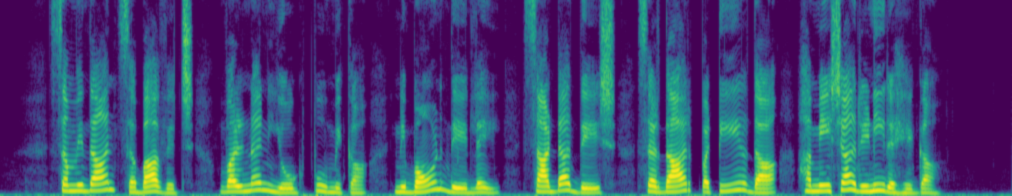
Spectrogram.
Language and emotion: Punjabi, neutral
